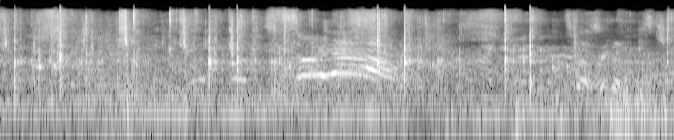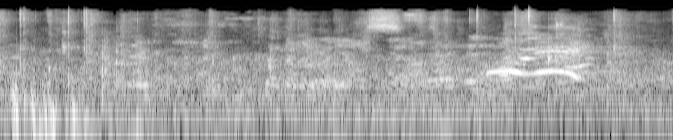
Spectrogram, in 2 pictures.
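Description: Paddles pop sharply against a plastic ball in a quick rally.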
